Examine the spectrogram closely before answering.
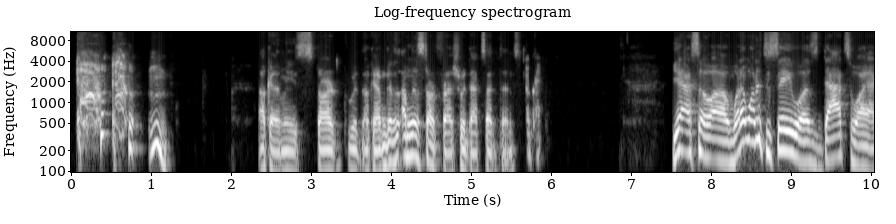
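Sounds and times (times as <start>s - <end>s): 
person coughing: 0.0s - 1.3s
speech: 0.7s - 1.3s, 2.4s - 6.0s, 7.5s - 10.0s.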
